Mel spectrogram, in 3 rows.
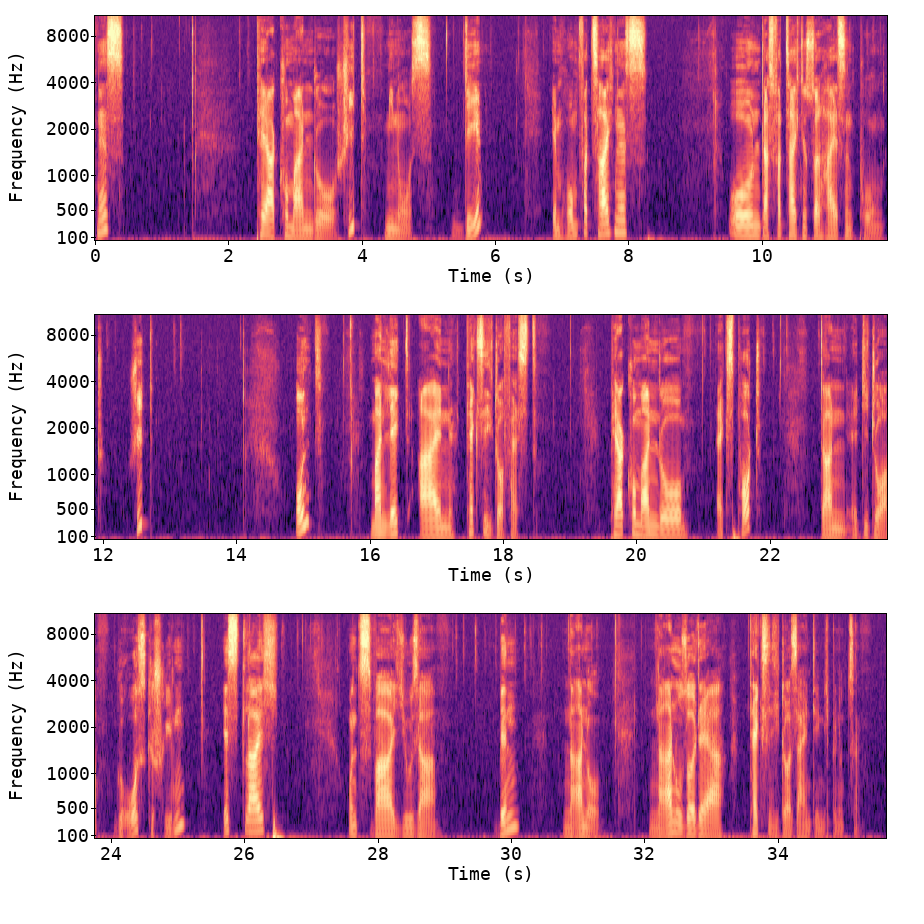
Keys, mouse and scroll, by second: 0.0-1.1 typing, 2.1 space, 3.8-5.8 typing, 8.0 shift+7, 9.0 ., 11.1-12.5 typing, 13.0 Return, 19.8-23.0 typing, 25.1-31.2 typing, 35.1 Return.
